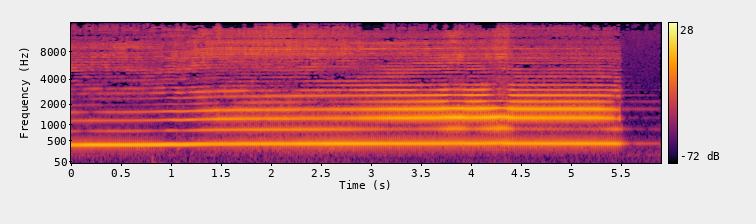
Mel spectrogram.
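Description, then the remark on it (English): A timeout conch horn blown in one long, steady, high-pitched blast lasting about five seconds, loud and sustained with a slight waver near the end before cutting off abruptly. No one speaks. “I'm blowing the conk.”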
